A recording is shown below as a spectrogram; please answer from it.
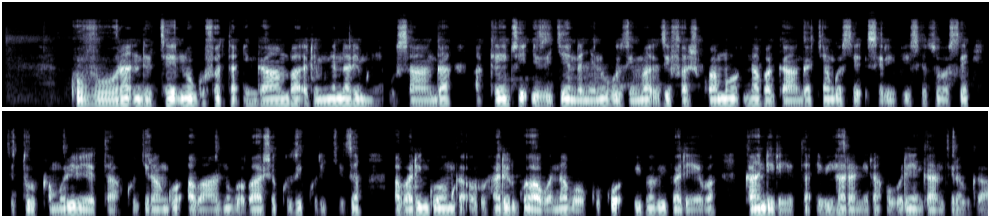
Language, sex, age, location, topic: Kinyarwanda, male, 18-24, Kigali, health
